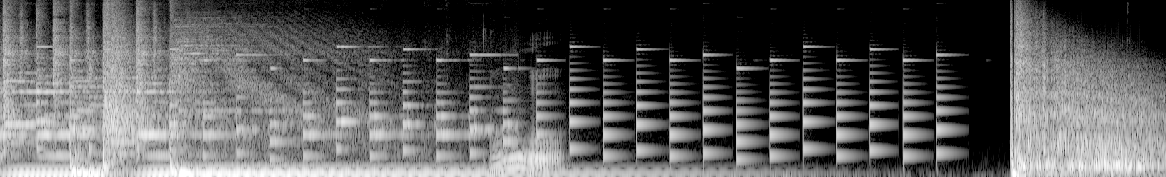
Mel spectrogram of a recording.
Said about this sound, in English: Gunshot ending. Classic gunshot ending. Gotta yeah. have a gunshot ending. Gotta have a gunshot ending.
